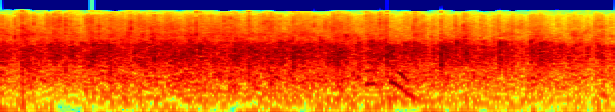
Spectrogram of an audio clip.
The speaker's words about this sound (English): Could we have a welcoming round of applause here for the Congressman?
